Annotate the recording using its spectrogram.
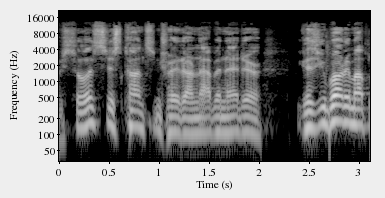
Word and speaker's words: Abinader: Another piece of good news, and it's rare, Dominican President Luis Abinader, do I say that correctly, Abinader? – Yes.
